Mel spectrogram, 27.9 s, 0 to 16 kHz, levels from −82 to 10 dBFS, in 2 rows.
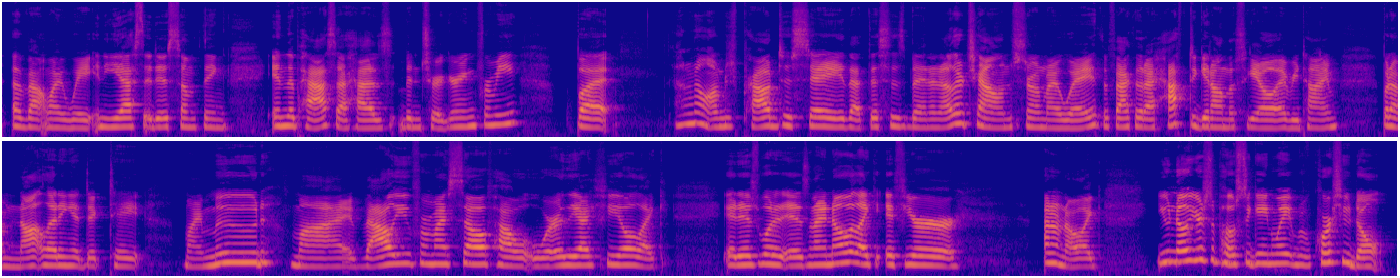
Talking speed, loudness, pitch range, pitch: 195 wpm, -24 LUFS, 190-230 Hz, 205 Hz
